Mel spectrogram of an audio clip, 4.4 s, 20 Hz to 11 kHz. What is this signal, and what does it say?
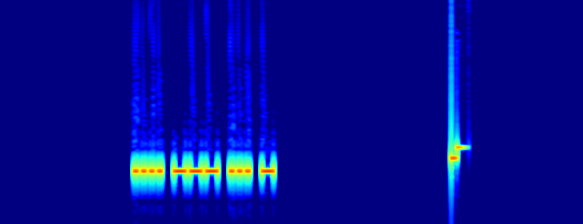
Morse code, heard as a keyed tone, about 40 wpm, 700 Hz. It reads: HOST
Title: Four Letter Words - 40wpm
